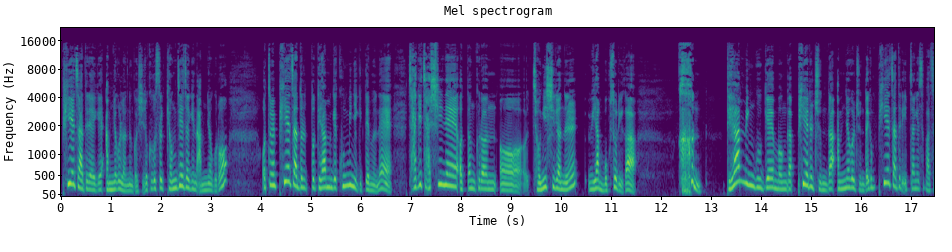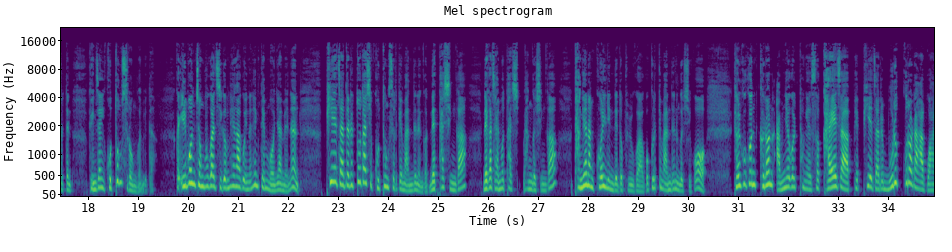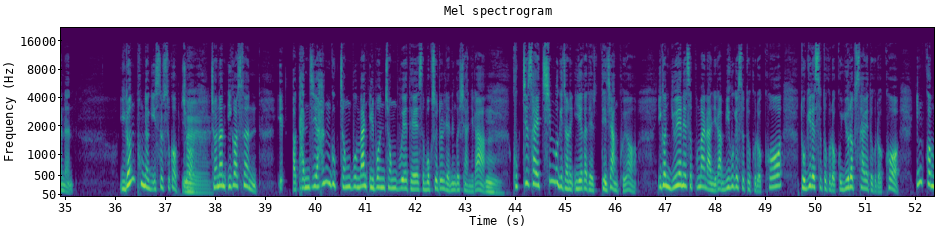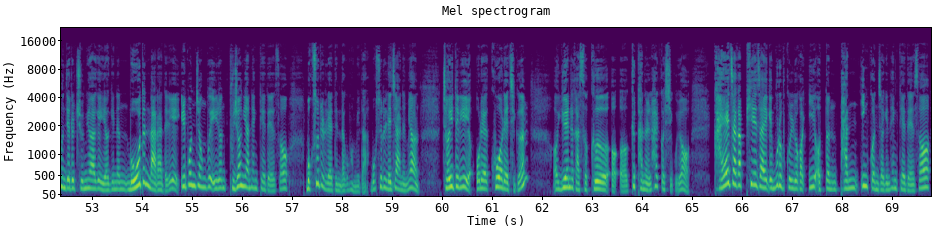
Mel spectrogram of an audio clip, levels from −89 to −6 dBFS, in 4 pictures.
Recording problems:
none

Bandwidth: 15 kHz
